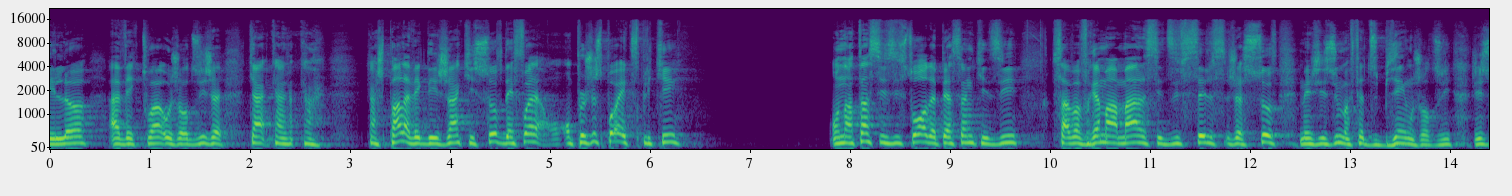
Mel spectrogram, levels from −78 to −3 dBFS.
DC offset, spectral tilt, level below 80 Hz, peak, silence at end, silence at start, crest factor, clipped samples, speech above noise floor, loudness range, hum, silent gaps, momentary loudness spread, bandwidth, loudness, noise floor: 0.1%; -4.5 dB/octave; -58 dBFS; -4 dBFS; 0 s; 0 s; 18 dB; under 0.1%; 55 dB; 4 LU; none; none; 6 LU; 16 kHz; -20 LUFS; -75 dBFS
